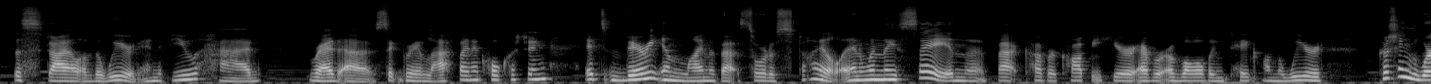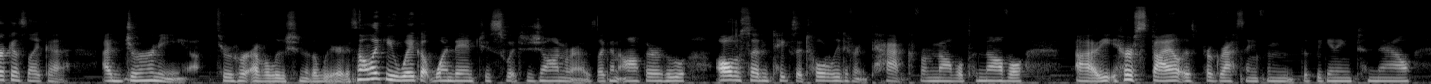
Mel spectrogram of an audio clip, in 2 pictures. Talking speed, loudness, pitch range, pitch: 195 wpm, -24 LUFS, 155-195 Hz, 165 Hz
